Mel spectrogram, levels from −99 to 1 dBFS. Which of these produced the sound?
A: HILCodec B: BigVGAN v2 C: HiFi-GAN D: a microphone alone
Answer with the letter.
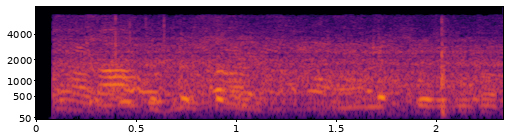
D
